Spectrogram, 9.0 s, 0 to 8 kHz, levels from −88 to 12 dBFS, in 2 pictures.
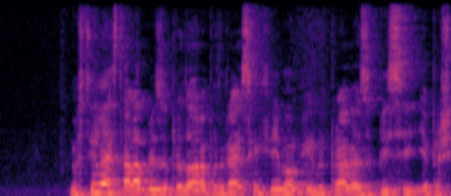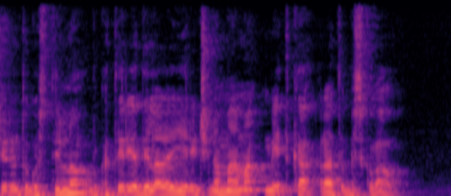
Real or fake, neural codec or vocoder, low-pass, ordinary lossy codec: real; none; none; none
